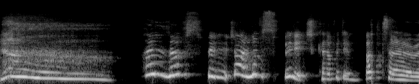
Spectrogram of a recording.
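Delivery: high, slow, stretched-out cry of dismay; mock dismay. Woman hearing forum warnings against spinach, mock dismay, high and drawn out. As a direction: wail it as if your favourite food were being taken away.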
